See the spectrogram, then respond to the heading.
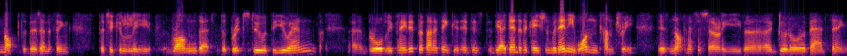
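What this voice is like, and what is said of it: English accent. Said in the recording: “your English accent”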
